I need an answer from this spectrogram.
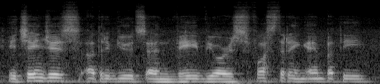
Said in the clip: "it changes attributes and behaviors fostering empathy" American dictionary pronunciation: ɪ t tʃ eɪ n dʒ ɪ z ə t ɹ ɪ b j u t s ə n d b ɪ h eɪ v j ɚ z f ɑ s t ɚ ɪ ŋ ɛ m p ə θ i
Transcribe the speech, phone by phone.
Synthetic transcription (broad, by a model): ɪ t tʃ eɪ n dʒ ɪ s ə t ɹ ɪ b j u t s ə n d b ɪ h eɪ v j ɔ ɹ f ɑ s t ɚ ɪ ŋ ɛ m p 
